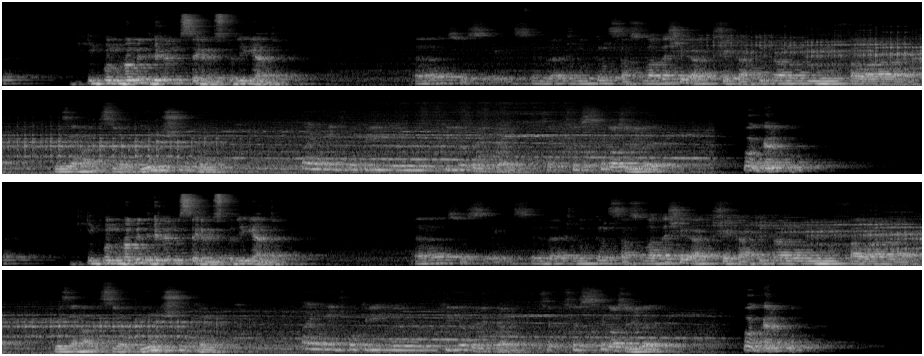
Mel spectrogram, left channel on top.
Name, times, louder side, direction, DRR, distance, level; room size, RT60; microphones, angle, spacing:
voice 1, 0.8-2.8 16.6-17.1, left 2 dB, 55° right, -1 dB, 1.7 m, -26 dB
sound 1, 3.2-16.3, left 3 dB, 55° left, 0.7 m, -41 dB
voice 2, 4.1-9.1 9.7-11.4 12.2-15.8, equal, 5° right, -3 dB, 0.8 m, -28 dB
sound 2, 6.9-11.9, left 1 dB, 20° left, 1.2 m, -37 dB
8.2 x 2.9 x 5.7 m, 1.2 s
head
